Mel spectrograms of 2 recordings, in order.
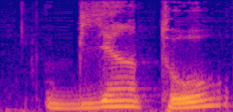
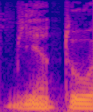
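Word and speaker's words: bientôt: Remember, you put this accent complex but you don't write it. You sorry, you write it but you don't pronounce it. And then the final T is not pronounced BTO.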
